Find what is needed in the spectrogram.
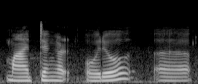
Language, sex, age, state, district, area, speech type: Malayalam, female, 18-30, Kerala, Thrissur, urban, spontaneous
